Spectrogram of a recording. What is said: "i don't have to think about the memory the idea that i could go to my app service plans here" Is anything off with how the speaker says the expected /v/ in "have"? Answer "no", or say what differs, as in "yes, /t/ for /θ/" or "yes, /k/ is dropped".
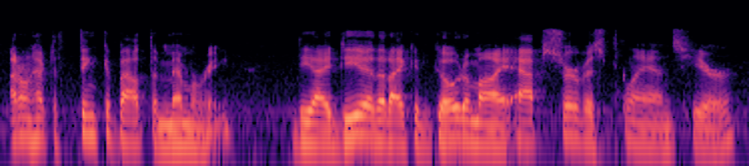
yes, /f/ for /v/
